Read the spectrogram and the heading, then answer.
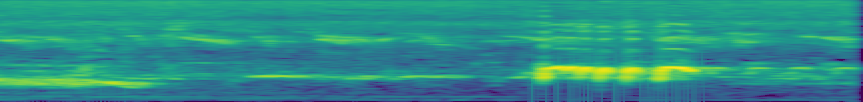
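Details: One short burst of quick, bouncing notes from a kept zebra dove after softer low sounds, with faint high chirping from other birds behind.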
